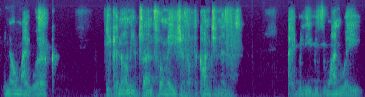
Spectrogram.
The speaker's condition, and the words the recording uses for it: Laryngectomy. By the way, before this, I used to speak with a Stephen Hawkins voice.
